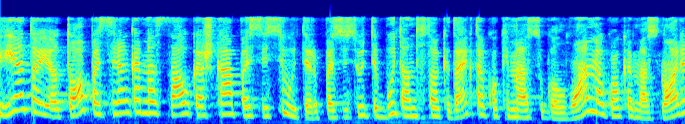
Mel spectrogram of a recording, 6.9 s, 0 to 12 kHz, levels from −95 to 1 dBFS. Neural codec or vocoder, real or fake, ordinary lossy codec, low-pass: none; real; AAC, 48 kbps; 7.2 kHz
